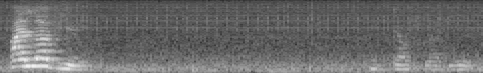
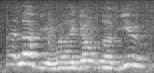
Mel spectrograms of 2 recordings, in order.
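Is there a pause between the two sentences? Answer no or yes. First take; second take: yes; no. First: A clear pause separates the two sentences. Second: The two sentences run on without a pause. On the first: "there's a pause in between" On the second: "people that don't have the pause in there"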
